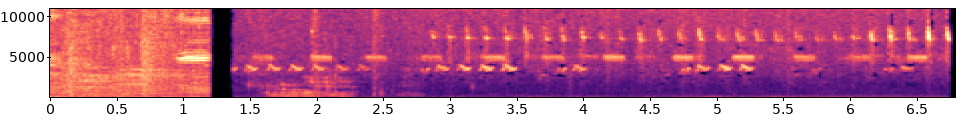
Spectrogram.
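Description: Loud music cuts off about a second in. After a brief gap comes a short, low growl, which fits the leopard dragging its kill. Then birds call over and over: a high chirp about twice a second with trills beneath.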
